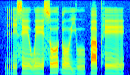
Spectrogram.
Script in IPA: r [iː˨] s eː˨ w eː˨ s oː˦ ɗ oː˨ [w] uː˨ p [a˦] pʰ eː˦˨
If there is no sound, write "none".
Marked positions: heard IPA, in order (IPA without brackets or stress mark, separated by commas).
i˨, j, a˦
